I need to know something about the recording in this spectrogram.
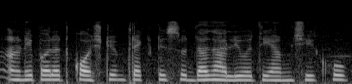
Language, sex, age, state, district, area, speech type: Marathi, female, 18-30, Maharashtra, Solapur, urban, spontaneous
